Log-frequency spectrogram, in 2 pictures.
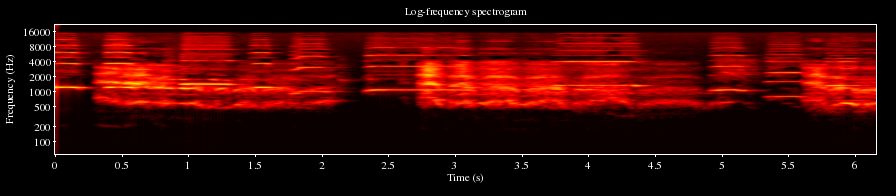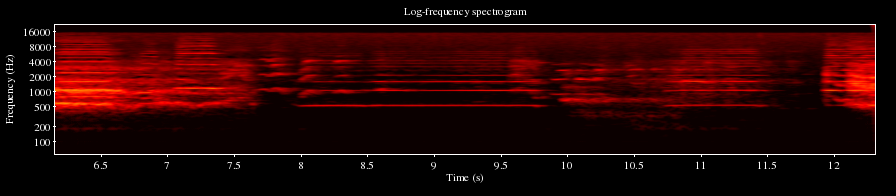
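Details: A two-year-old brindle male Cairn Terrier howls in wavering, rising bursts, singing along as a recorder plays steady notes beside him.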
